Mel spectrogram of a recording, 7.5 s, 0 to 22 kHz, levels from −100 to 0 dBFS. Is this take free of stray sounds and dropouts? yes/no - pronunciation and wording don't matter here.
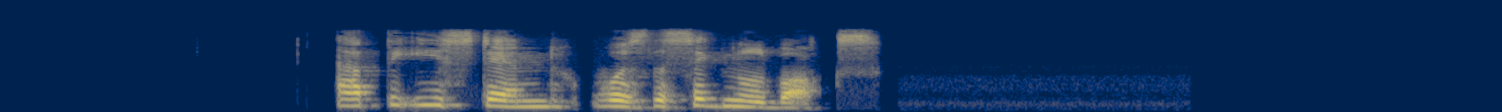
yes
